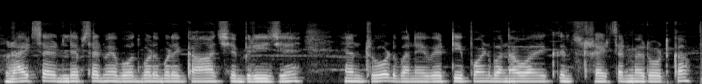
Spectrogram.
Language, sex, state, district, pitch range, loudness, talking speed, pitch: Hindi, male, Chhattisgarh, Sukma, 135-145 Hz, -13 LUFS, 220 wpm, 140 Hz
